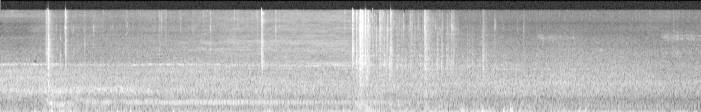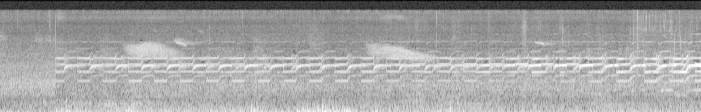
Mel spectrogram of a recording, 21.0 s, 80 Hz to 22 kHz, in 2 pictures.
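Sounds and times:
barrier motor humming: 0:00.0 - 0:07.4
barrier clunk: 0:00.5 - 0:07.6
barrier click: 0:05.1 - 0:07.5.

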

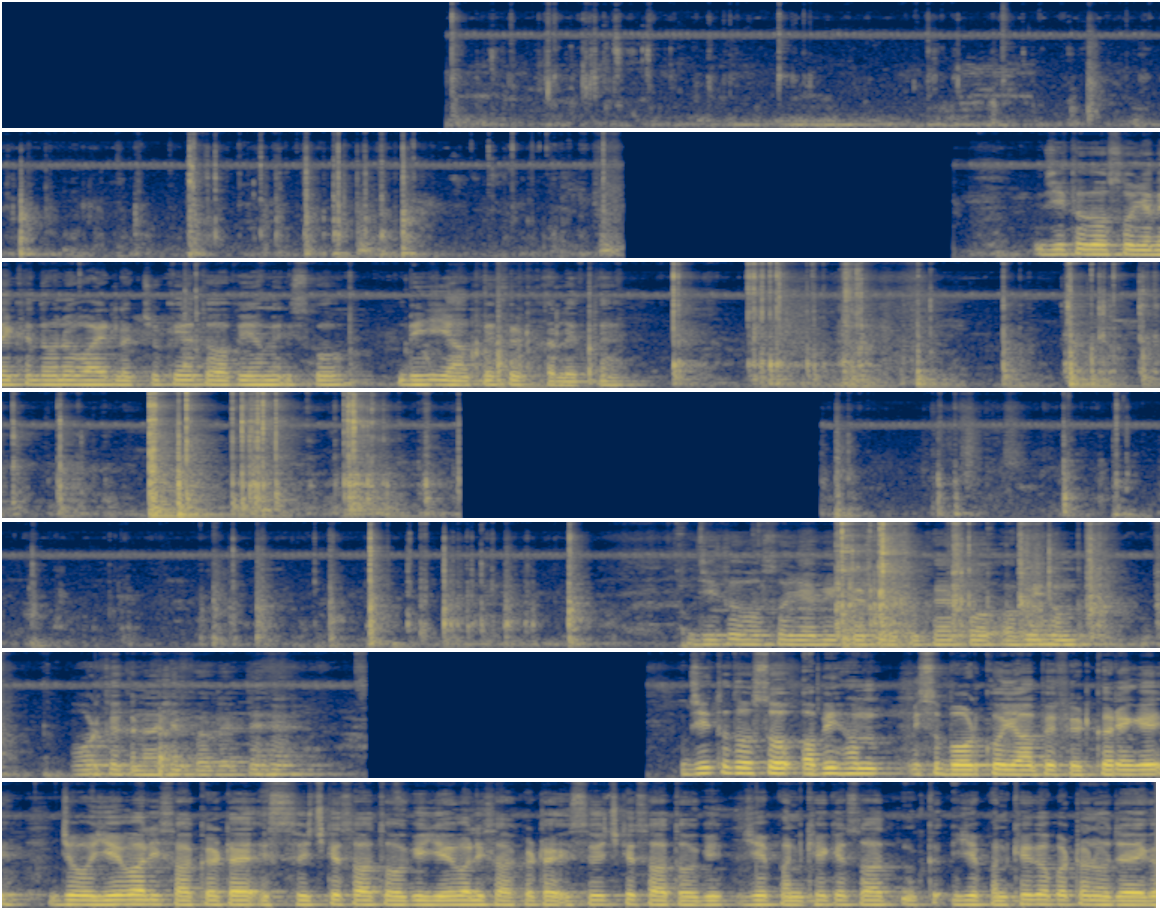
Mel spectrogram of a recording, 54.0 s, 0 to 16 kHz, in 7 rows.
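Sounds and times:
plastic clicks and knocks: 0:06.2 - 0:11.8, 0:18.5 - 0:26.2, 0:28.6 - 0:34.9.

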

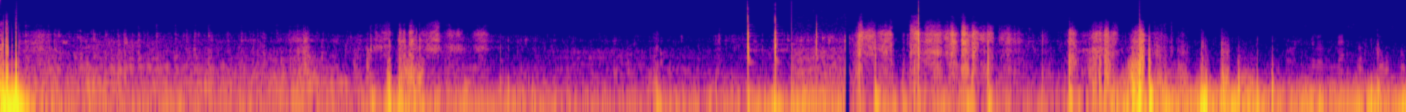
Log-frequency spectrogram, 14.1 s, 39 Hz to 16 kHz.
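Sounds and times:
microphone scraping and rustling: 0:00.0 - 0:14.0.

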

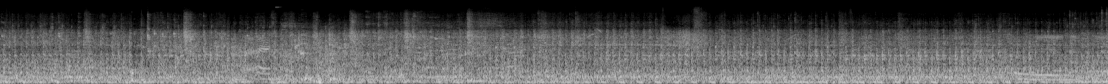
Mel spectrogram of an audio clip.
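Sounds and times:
tractor diesel engine chugging: 0:00.0 - 0:11.0.

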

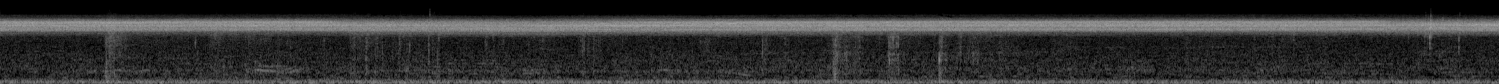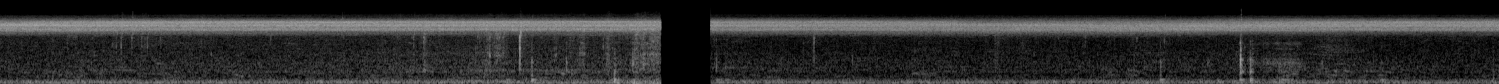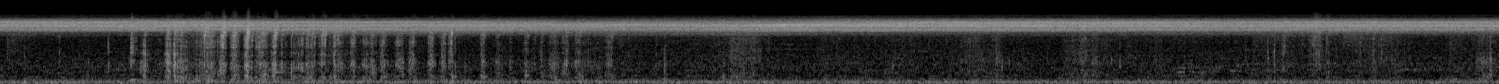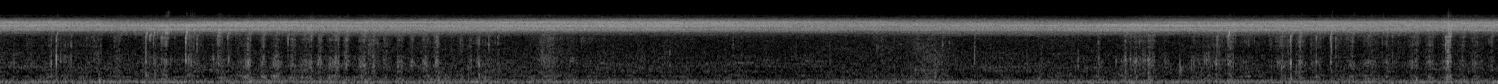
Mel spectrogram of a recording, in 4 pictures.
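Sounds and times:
insect chorus drone: 0:00.0 - 0:59.9.

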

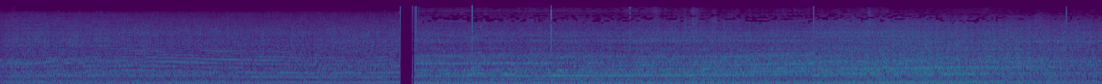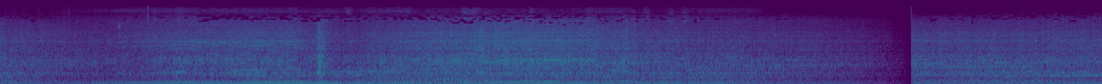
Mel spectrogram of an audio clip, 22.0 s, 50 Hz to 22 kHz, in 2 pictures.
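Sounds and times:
off-road vehicle engine running: 0:00.0 - 0:22.0.

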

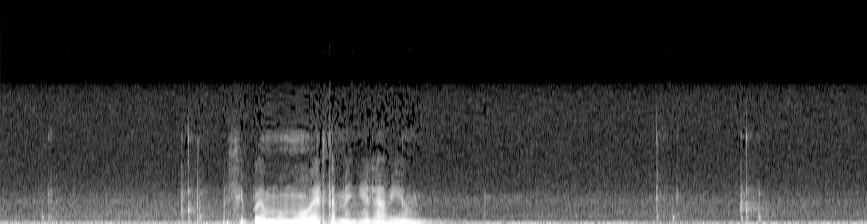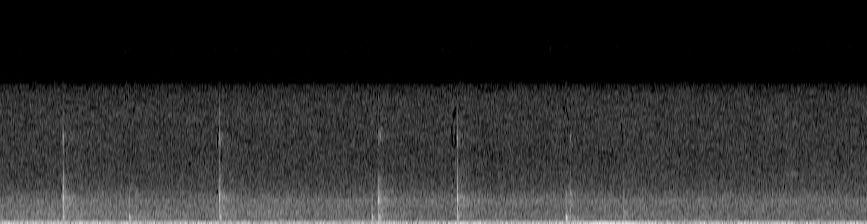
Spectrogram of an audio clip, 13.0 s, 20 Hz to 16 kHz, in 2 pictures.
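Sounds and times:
faint low hum: 0:00.0 - 0:13.0
mouse and keyboard clicking: 0:00.3 - 0:00.5, 0:01.3 - 0:01.8, 0:04.9 - 0:05.9.

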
